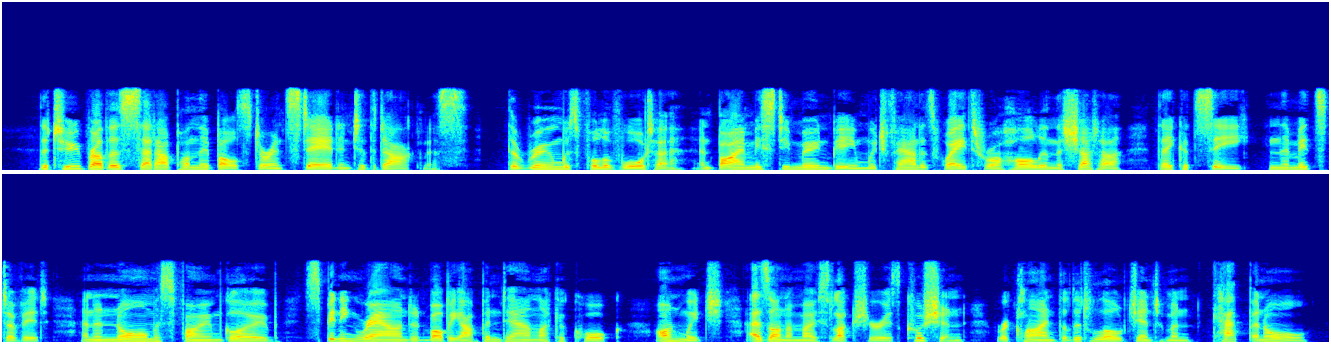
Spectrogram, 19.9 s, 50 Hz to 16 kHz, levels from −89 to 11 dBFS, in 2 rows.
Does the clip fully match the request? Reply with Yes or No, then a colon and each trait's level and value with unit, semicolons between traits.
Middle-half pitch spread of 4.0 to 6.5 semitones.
No: average, 3.2 semitones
